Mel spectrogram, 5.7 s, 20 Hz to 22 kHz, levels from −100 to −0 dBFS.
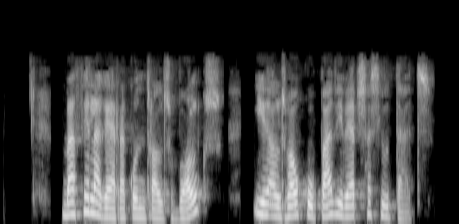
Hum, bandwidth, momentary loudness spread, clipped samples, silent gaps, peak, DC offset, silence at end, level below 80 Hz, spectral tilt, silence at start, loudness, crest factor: none; 8.2 kHz; 12 LU; under 0.1%; 0.65-0.77 s, 2.81-2.85 s, 3.02-3.17 s; -2 dBFS; under 0.1%; 0.4 s; -62 dBFS; -5 dB/octave; 0.4 s; -18 LUFS; 16 dB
